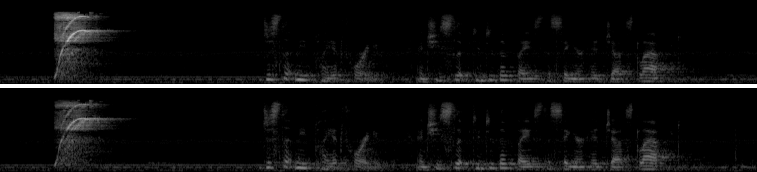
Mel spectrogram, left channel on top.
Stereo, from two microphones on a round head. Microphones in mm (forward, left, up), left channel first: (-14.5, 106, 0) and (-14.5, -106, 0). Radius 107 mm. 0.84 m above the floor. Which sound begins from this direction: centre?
A woman speaking, at 2.6 s.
